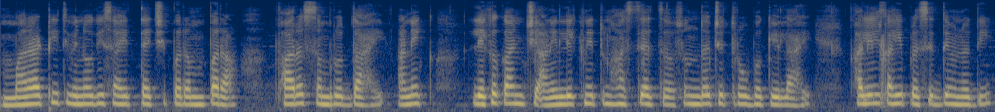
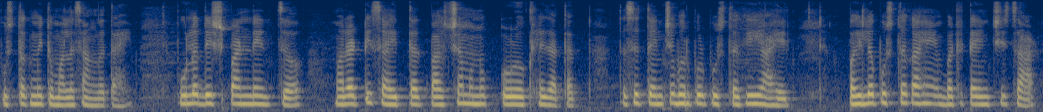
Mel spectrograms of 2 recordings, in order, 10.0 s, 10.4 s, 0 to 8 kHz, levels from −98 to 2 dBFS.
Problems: constant background noise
